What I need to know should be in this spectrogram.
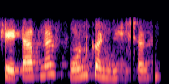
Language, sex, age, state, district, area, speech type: Bengali, female, 18-30, West Bengal, Paschim Bardhaman, rural, conversation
